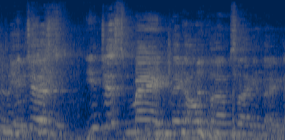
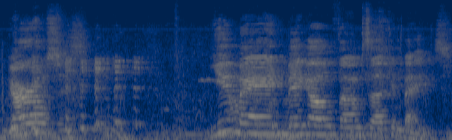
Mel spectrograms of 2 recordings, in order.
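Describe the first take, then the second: First: Teasing repeat. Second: Teasing. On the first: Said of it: "repeats louder, higher". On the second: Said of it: "teasing girls". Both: Real, not acted.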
